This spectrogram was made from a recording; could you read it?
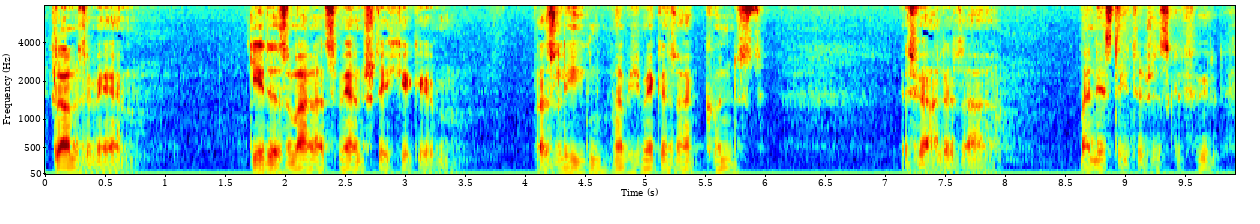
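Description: An actor playing an aging, wry art thief in prison in a German radio crime drama. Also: male voice, a bass voice, unhurried, creaky, long pauses, exaggerated voice. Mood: wistful, wry. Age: older. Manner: wry, sardonic.

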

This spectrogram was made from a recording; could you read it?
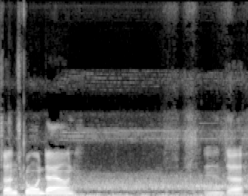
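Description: A man's voice: medium pitch, very slow. Rambling man camping outdoors. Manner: rambling, folksy, trails off with fillers. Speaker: vlogger. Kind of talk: casual outdoor vlog. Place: outdoors in dense brush at dusk. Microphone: phone camera held close. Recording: noisy outdoor phone recording. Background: crickets, insects and distant traffic.

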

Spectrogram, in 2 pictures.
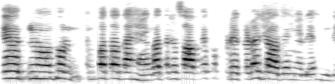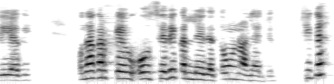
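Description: A woman's voice: on the high side, fairly even intonation, fast, no room sound, muffled recording, close to an everyday voice. A woman acting a lonely, lovestruck mistress of a household in a short film, with a Punjabi accent. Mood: friendly.

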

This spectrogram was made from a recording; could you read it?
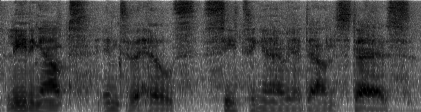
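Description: A man's voice: low-pitched, fairly even intonation, takes it slowly, slight background noise, poor audio. A man in his thirties giving a chatty, enthusiastic tour of a small hotel room, recorded on a lapel mic. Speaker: travel vlogger. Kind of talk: casual travel vlog narration.

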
